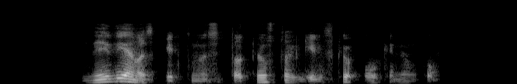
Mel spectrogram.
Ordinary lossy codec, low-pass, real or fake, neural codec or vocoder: AAC, 32 kbps; 7.2 kHz; fake; codec, 44.1 kHz, 2.6 kbps, DAC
